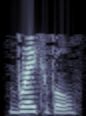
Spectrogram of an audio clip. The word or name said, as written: breakable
